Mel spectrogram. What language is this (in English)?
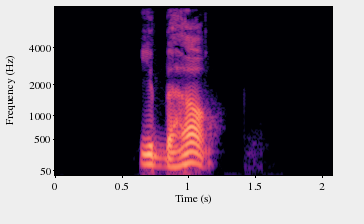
Kabyle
